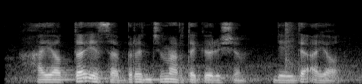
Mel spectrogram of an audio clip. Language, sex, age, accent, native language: Uzbek, male, 40-49, Andijon, Uzbek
